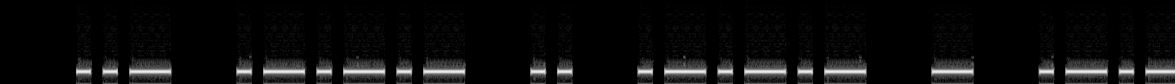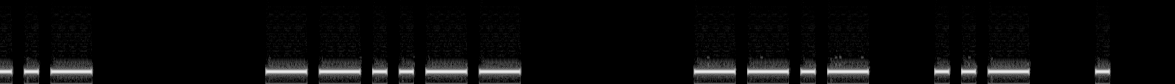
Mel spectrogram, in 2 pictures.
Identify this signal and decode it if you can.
Morse code, heard as a keyed tone, about 9 wpm, spaced as for 7 wpm, 600 Hz. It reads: U.I.T. , QUE
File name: CW / 10PPM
